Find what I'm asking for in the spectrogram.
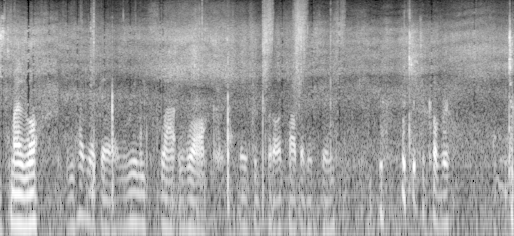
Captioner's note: laughs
